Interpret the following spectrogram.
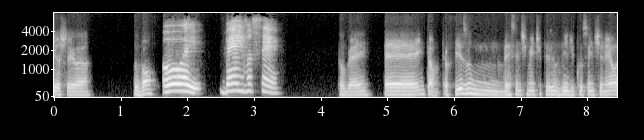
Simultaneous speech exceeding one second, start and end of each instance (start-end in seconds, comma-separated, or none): none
